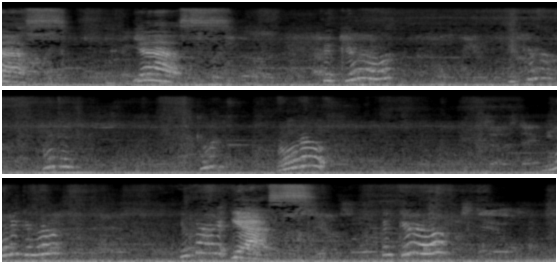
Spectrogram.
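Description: A woman talks to a dog in a high, cheerful voice nearby.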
